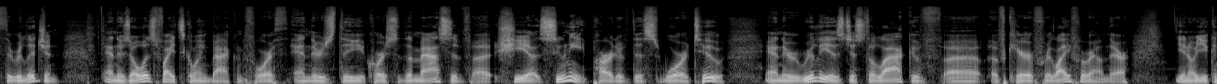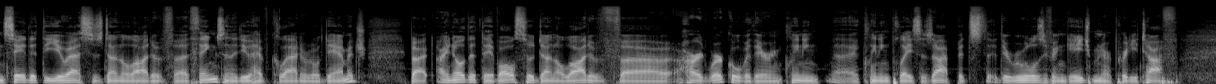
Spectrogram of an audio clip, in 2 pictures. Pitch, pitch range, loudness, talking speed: 85 Hz, 80-95 Hz, -22 LUFS, 225 wpm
